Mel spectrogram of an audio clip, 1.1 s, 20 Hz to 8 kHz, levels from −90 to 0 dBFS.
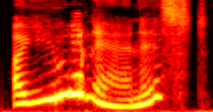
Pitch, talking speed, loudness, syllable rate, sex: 315 Hz, 225 wpm, -15 LUFS, 7.6 syllables/s, female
